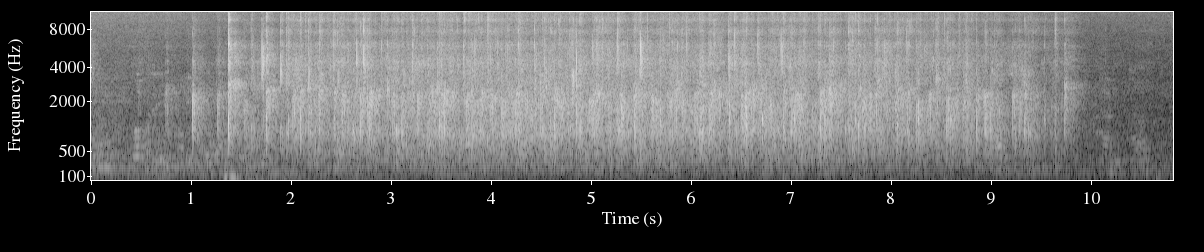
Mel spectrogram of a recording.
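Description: An audience applauds loudly in a hall.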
